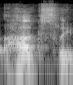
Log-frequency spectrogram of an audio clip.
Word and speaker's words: Huxley: And man, uh so I I highly recommend you guys go grab a brave new world by Alders Huxy. So Huxley. Wow, did I say his name right?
